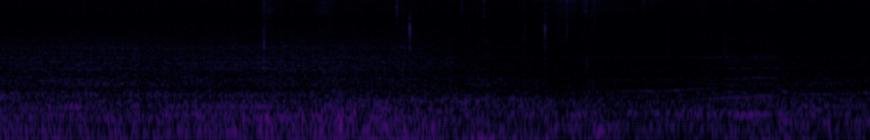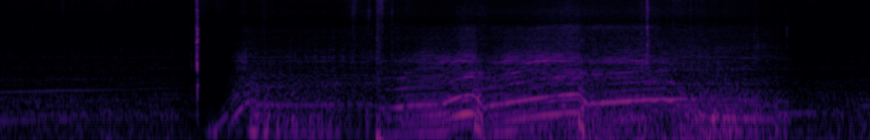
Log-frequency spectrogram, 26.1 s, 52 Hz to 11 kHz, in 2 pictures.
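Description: Bentley Flying Spur Speed's twin-turbocharged 6.0-litre W12, heard from inside the cabin, cruising with a steady low rumble, then accelerating hard about two-thirds in. The acceleration opens with a sudden loud thump, and the engine note rises in pitch in several steps, as the automatic shifts up, before easing off near the end.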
